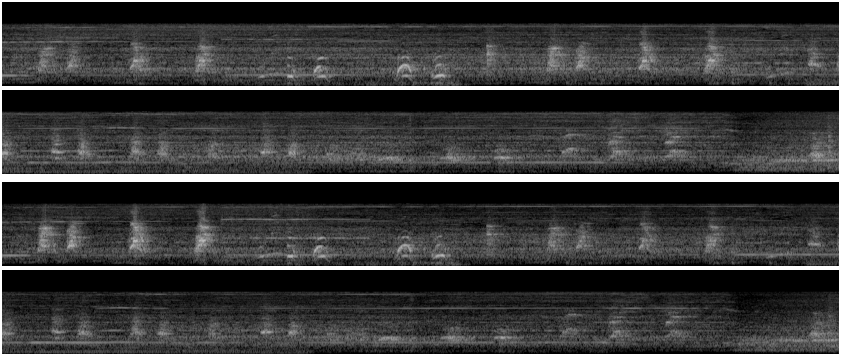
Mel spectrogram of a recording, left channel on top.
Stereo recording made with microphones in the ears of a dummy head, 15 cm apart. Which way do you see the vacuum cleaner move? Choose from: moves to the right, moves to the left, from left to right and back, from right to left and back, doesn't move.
doesn't move.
